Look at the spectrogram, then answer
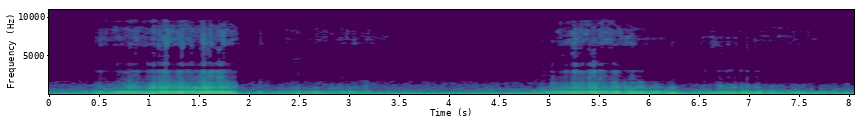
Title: Victorian Bulldog Snoring Is the BEST Sound Ever! 😂🐶 #Shorts #VictorianBulldog #BulldogSnoring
